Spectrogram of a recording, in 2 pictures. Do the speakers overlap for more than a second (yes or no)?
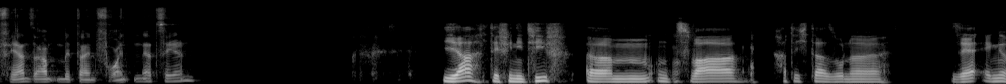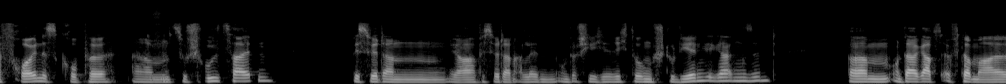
no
